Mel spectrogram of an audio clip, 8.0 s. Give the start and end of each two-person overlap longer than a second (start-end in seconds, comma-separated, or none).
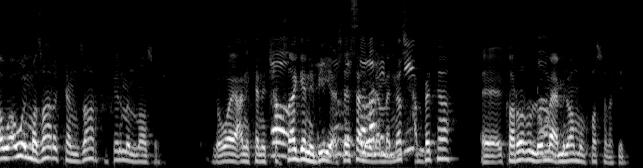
3.4-5.4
